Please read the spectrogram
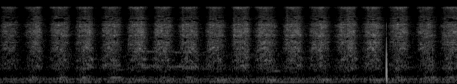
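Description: Hand saw rasping back and forth through the hard shell of a green miracle fruit, about four quick strokes a second, with one sharp click about four seconds in.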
